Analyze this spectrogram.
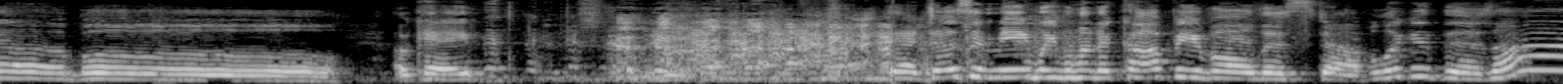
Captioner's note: laughter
